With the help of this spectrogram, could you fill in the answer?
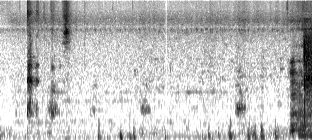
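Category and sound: animal, dogs barking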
